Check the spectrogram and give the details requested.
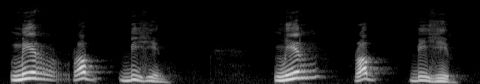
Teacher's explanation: maka bunyi nun sukunnya diidghamkan, dilebur kepada huruf ro. Bila gunnah tanpa dengung. Maka dibaca mir rabbihim.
